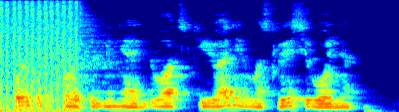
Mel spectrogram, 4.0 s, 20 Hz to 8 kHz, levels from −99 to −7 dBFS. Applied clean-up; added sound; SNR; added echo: classical method WPE with log-MMSE.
